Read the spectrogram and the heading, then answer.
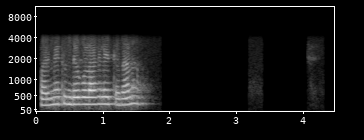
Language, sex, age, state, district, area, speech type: Dogri, female, 30-45, Jammu and Kashmir, Reasi, rural, conversation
